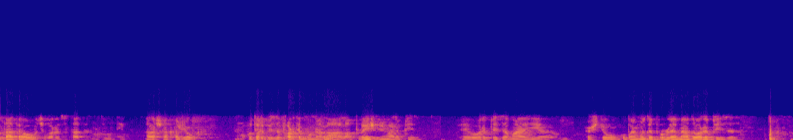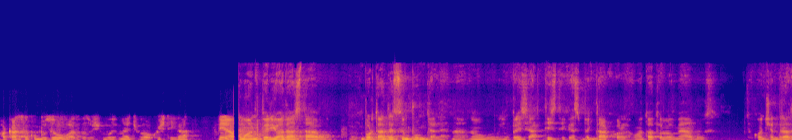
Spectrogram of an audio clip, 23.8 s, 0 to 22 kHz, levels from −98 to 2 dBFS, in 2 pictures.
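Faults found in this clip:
Noise suppressor applied to music or sounds, throughout: held tones, ambience and tails get treated as noise and ducked, swinging level by roughly 10 dB, so the sound pumps and thins while attacks pass.

Input switched to a poorer device, 0–15.48 s: narrower band, dull and boxy, with a noise floor about 45 dB down. It clears at 15.48 s after an 80 ms gap at unchanged level. Likely a switch back from a headset call profile.

Sound cut by the noise suppressor at 0.9–2.2, 3.11–3.61, 6.27–6.95, 8.36–8.82, 11.08–11.86, 14.73–15.18, 16.9–17.16 and 22.64–23.15 s: sustained and decaying parts drop about 12 dB (about 10 dB at 16.9 s), cutting tails short.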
